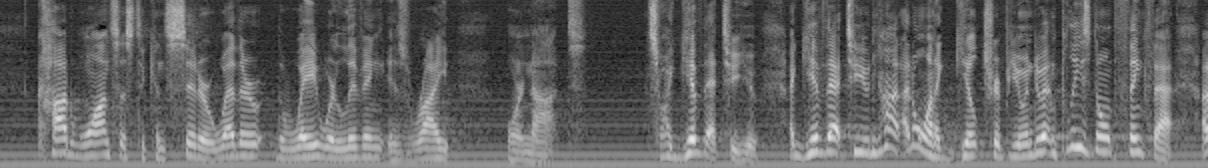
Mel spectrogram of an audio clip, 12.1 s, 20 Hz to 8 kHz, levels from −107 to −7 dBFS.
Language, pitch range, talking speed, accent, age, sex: English, 115-185 Hz, 205 wpm, American, 40-59, male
